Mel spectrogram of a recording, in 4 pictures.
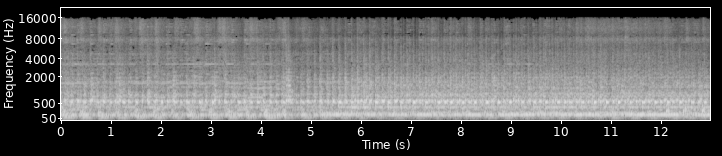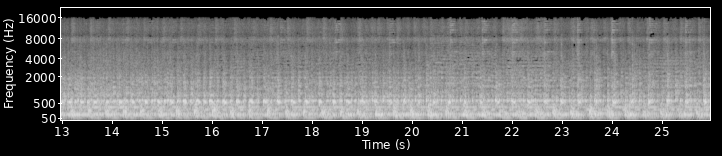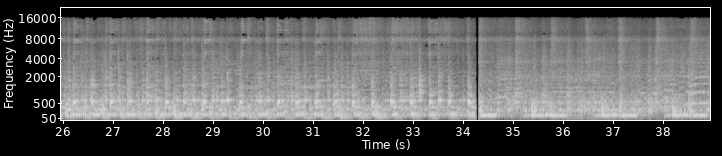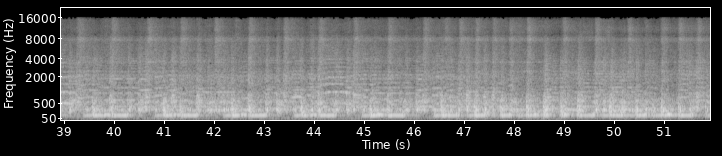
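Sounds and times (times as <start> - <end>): drums played fast: 0.0 - 51.9
hand cymbals: 0.0 - 51.9.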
